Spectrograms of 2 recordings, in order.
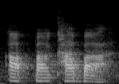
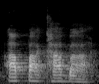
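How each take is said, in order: Both takes have the same delivery.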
